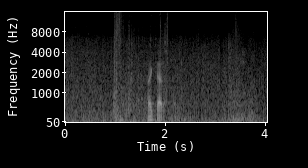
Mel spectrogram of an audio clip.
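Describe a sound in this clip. A wooden barricade is struck and breaks apart.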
